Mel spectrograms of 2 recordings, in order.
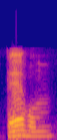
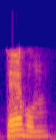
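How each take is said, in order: No difference in how they are said.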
